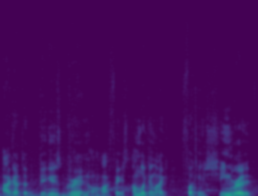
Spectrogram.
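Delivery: usual speaking voice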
